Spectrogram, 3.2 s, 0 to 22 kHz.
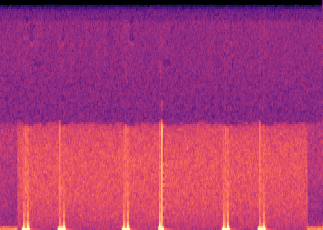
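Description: Clean paired low thumps, about 60 per minute. Normal first and second heart sounds, with S2 the closing of the heart's outflow valves.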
